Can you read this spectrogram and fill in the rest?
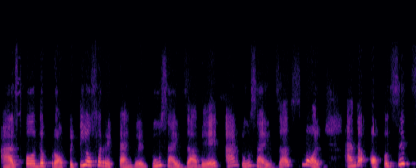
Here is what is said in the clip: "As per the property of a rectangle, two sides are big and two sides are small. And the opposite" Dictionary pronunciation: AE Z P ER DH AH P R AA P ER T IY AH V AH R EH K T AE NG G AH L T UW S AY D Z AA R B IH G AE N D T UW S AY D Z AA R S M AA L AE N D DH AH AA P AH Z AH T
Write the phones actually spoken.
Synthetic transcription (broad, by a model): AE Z F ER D AH P R AA P ER T IY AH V AH R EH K T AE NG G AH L T UW S AY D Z AA R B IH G AE N D T UW S AY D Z AA R S M AA L AE N D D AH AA P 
